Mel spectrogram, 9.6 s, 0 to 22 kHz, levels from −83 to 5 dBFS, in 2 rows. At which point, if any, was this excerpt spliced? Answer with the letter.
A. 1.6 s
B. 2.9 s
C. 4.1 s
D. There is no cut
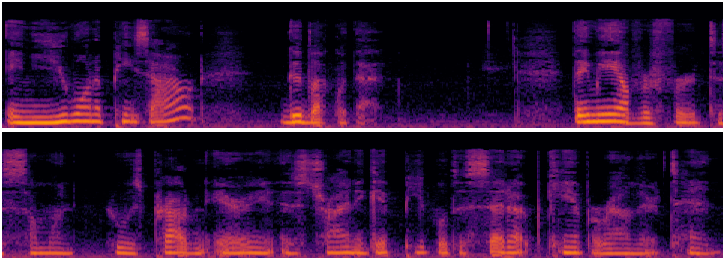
C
